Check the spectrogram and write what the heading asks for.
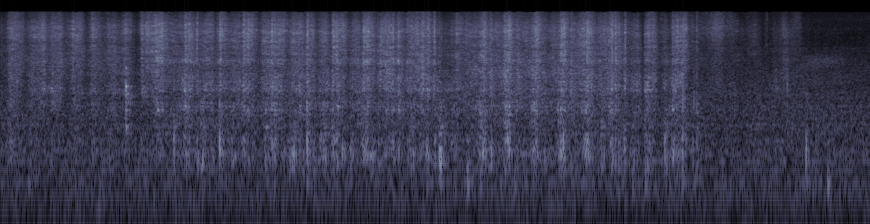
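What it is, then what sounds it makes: Leather sneaker scrubbed with a brush. A toothbrush scrubs the soapy toe box of a black and green leather high-top sneaker, held upright and hollow. Quick, uneven bristle strokes make a bright, scratchy rasp for about eight seconds, then stop, leaving a faint hiss.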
